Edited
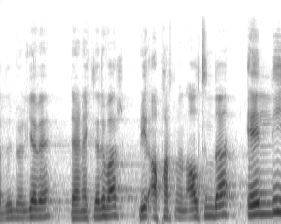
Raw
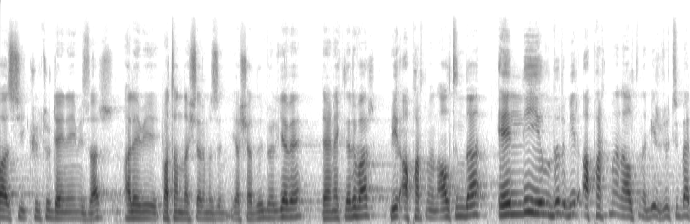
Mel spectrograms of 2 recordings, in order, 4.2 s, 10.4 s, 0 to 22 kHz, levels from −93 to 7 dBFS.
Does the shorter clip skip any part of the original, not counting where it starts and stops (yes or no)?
no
